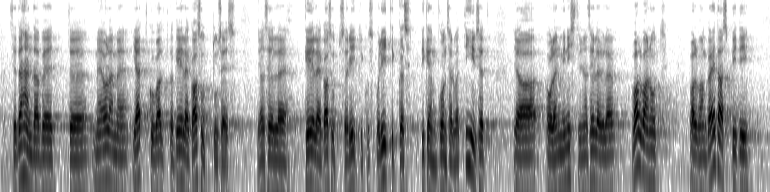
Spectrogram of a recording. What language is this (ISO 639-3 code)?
est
